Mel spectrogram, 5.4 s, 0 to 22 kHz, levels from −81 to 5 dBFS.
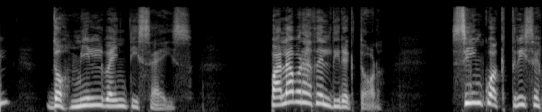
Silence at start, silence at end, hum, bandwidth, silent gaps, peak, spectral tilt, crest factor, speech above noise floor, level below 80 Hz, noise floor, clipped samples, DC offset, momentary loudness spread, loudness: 0 s; 0 s; none; 17 kHz; 2.62-2.71 s; 0 dBFS; -4 dB/octave; 18 dB; 53 dB; -58 dBFS; -69 dBFS; under 0.1%; under 0.1%; 18 LU; -16 LUFS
